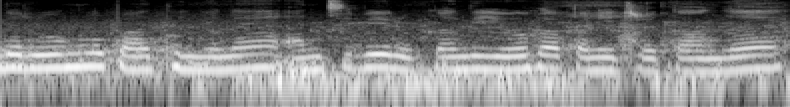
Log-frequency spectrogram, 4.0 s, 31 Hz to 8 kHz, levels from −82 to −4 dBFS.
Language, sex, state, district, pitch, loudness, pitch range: Tamil, female, Tamil Nadu, Kanyakumari, 215 Hz, -15 LUFS, 210-235 Hz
